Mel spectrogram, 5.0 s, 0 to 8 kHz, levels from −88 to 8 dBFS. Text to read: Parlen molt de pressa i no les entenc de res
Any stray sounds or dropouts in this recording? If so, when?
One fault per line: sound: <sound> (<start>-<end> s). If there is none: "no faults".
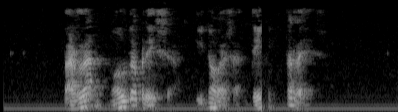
sound: dropout (3.3-3.4 s)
